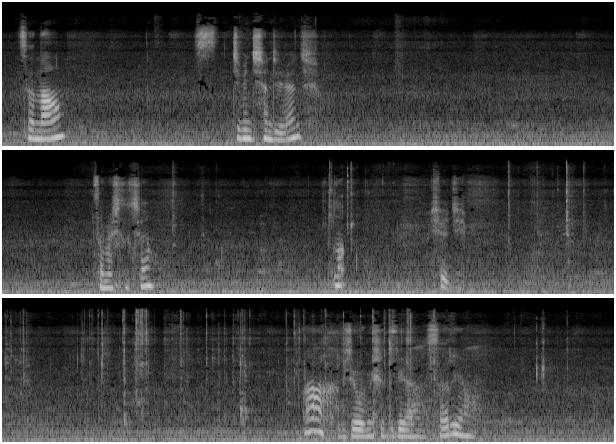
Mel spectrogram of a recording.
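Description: Plastic hangers clack and scrape along a metal rail.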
